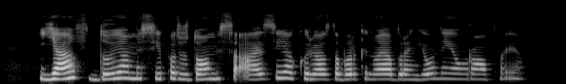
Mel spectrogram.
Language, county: Lithuanian, Kaunas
